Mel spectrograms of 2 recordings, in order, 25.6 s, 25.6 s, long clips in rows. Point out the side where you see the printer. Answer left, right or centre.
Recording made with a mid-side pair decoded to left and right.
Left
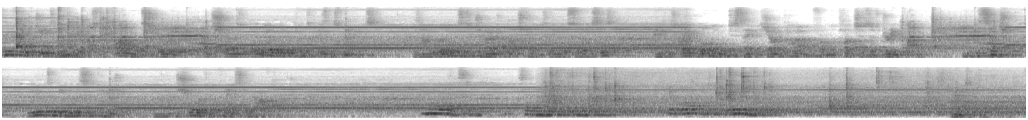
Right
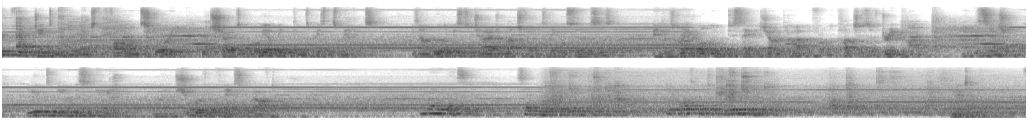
left.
